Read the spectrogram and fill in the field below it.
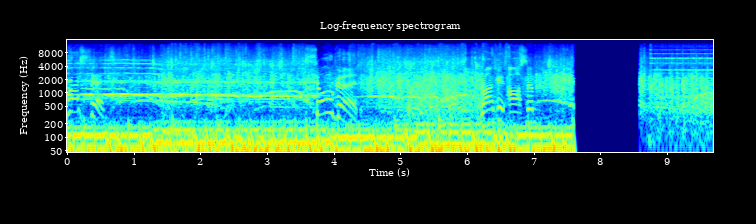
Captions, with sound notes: I'M GOING TO GIVE IT TO YOU WHEN WE COME BACK. I'M TELLING YOU THAT WAS AWESOME WE COME BACK. I'M TELLING YOU THAT WAS AWESOME JUGGLE, GIRL, YOU CRUSH IT. I'M TELLING YOU THAT WAS AWESOME JUGGLE, GIRL, YOU CRUSH IT. [ CHEERS AND APPLAUSE ]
